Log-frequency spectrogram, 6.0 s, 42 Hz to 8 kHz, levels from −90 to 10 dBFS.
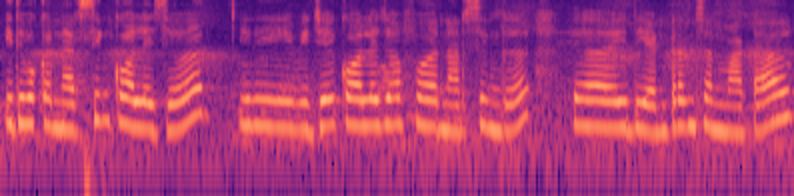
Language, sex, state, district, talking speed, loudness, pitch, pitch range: Telugu, female, Andhra Pradesh, Srikakulam, 130 wpm, -15 LUFS, 275 Hz, 260-290 Hz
